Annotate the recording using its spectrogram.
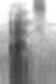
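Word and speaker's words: Reims: По правилам чтения французского языка, Ринс читается как Ранс.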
